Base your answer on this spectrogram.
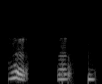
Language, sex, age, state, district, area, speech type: Gujarati, female, 18-30, Gujarat, Surat, urban, conversation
